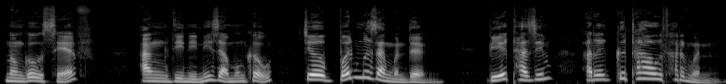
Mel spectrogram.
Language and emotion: Bodo, happy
